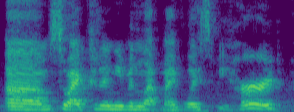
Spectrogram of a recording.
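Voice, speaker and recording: A woman's voice: mid-range voice, fairly quick, a little hiss or hum. Earnest young woman organizer on a call. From Dominican Republic. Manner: warm, earnest, many fillers. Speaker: panelist, organizer. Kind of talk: casual spoken remarks.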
